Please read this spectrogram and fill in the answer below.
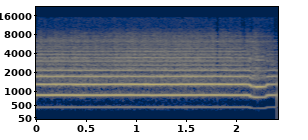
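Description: Background music: a solo wind instrument holds one long, steady note.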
